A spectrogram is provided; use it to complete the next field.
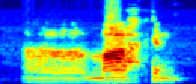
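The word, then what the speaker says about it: machen: also এরপরে হচ্ছে আপনার মাখেন ঠিক আছে মাখেনের ক্ষেত্রেও আপনার এই যে এখানে সিইচ এর আগে এ আছে এর জন্য এটা খ এর মত উচ্চারণ হইছে এরপরে বাউ মার্কেন মানে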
